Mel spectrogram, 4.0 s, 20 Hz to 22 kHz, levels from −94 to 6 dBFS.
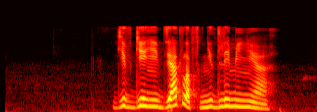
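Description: From 0.95 to 2.94 s, speech runs 5.9% fast and a semitone sharp, likely a drift correction step; spectrogram harmonics jump up, then snap back.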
